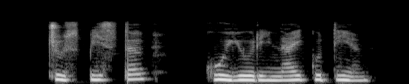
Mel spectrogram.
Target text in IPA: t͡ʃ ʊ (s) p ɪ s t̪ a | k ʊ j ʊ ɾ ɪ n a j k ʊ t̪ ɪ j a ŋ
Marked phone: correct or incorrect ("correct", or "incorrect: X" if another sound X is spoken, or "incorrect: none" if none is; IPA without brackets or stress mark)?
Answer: correct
